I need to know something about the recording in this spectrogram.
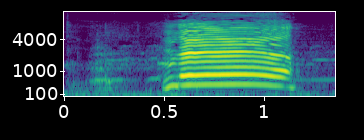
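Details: Dappled twin Boer goat kid, a bottle-raised doe on a goat farm, hollering for attention from its owner: one loud, drawn-out nasal bleat with a rich harmonic stack, slightly falling at the end.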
